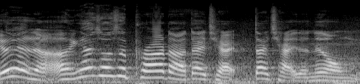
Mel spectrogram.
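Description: A woman talks at a moderate pace with very wide pitch swings. Noticeable background noise and audible room echo surround her voice. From Taiwan, Taichung. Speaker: social media influencer. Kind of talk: casual chat.

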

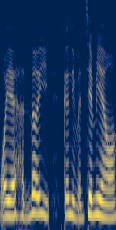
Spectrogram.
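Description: A woman speaks at medium pitch with fairly even intonation. The background is quiet. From Taiwan. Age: 40s. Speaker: Chinese language teacher, podcast host. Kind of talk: slow-paced language-learning monologue. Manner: clear, deliberate pace for learners.

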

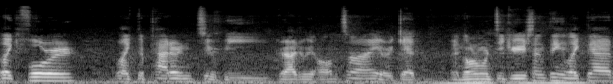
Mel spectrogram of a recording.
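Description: Noticeable background noise is present. A man talks at a moderate pace. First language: not English. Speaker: student podcast co-host. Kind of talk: casual chat. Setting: outdoors on campus.

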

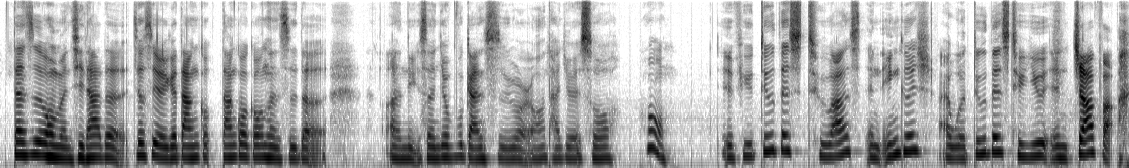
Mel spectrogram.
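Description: A woman talks at an even, moderate speed, her pitch in the middle range and varying in an ordinary way. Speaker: podcast co-host, student abroad. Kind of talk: casual chat.

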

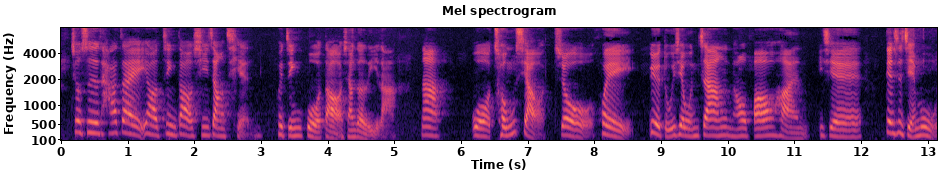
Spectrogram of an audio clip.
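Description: Speech comes at a very slow pace with lively intonation on a very clean recording with a silent background. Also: woman, medium pitch for a woman. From Taiwan. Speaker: small business founder and backpacker. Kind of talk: casual interview chat.

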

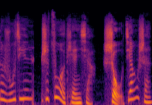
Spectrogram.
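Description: A woman speaks in a warm, dramatic tone with very wide swings in pitch. The background is quiet. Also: dry, close sound with no echo. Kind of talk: literary audiobook reading. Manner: measured narrator, shifting into character voices; expressive, warm, slightly dramatic.

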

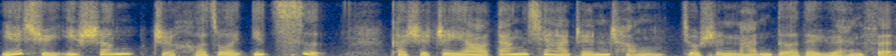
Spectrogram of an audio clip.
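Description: At a very slow pace, a woman with fairly high pitch speaks with very wide pitch swings, in a very clean recording with a silent background. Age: 60s. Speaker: opera playwright and professor. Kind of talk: casual chat. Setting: live stream with studio audience.

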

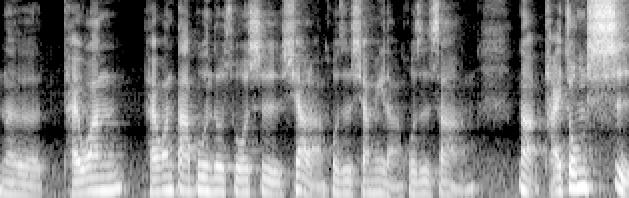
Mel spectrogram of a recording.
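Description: Audible room echo surrounds a man's fairly high-pitched voice. His tone is bright and sharp, with lively intonation. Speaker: podcast co-host, retired finance worker. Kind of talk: casual chat.

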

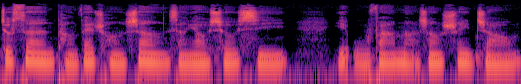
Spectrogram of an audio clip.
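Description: A gentle, soothing tone at a very slow pace, in a very clean recording with a silent background. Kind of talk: guided meditation. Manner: slow, soft and calming, with long pauses; gentle, soothing, even-paced.

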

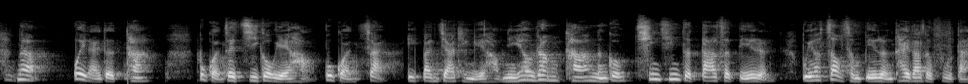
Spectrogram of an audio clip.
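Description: A woman speaks at a moderate pace with lively intonation in a plain, everyday voice. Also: medium pitch for a woman. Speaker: mother of a musician with Down syndrome. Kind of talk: interview testimony.

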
